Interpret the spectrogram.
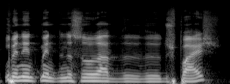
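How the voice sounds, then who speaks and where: A man's voice: on the high side, fairly even intonation, fast, smooth, no echo, studio quality. A man with a European Portuguese accent co-hosting a casual political chat, blunt and scornful, often repeating himself. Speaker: podcast co-host.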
